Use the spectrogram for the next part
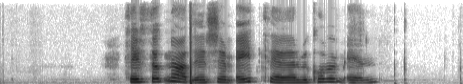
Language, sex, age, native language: Icelandic, female, 11, Icelandic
